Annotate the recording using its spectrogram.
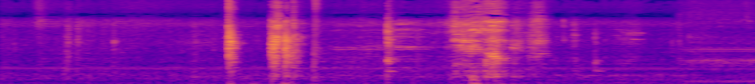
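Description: A plastic device clicks and rattles as it is handled.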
